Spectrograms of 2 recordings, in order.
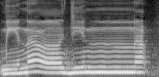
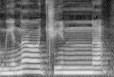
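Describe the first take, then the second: First: The j is voiced with no escaping air. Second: The j leaks air and sounds like ch. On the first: The speaker calls it right. "tidak ada udara" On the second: The speaker calls it wrong. "yang ke satu"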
